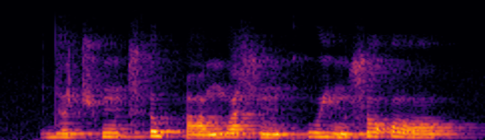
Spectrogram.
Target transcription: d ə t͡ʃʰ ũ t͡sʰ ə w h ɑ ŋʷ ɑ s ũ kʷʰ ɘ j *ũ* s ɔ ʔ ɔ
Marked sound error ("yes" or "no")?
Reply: no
